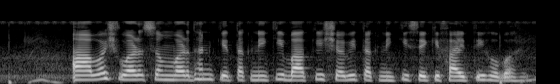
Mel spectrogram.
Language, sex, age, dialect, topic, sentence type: Magahi, female, 18-24, Western, agriculture, statement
